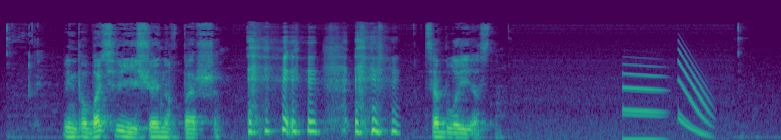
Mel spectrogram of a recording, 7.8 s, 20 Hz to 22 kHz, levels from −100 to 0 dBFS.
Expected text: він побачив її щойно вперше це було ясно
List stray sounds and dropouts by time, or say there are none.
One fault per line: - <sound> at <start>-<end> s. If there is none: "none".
- laugh at 2.5-4.0 s
- chirp at 6.2-7.2 s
